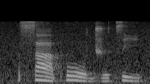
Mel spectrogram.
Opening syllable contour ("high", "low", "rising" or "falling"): falling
